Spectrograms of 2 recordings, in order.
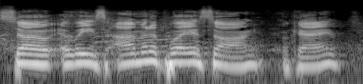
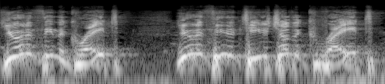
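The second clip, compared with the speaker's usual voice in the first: high, loud disbelief; mock-shocked, voice jumping up high; incredulous; 12 semitones higher, 6 dB louder than usual. Girlfriend baffled he hasn't seen the show, high incredulous.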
